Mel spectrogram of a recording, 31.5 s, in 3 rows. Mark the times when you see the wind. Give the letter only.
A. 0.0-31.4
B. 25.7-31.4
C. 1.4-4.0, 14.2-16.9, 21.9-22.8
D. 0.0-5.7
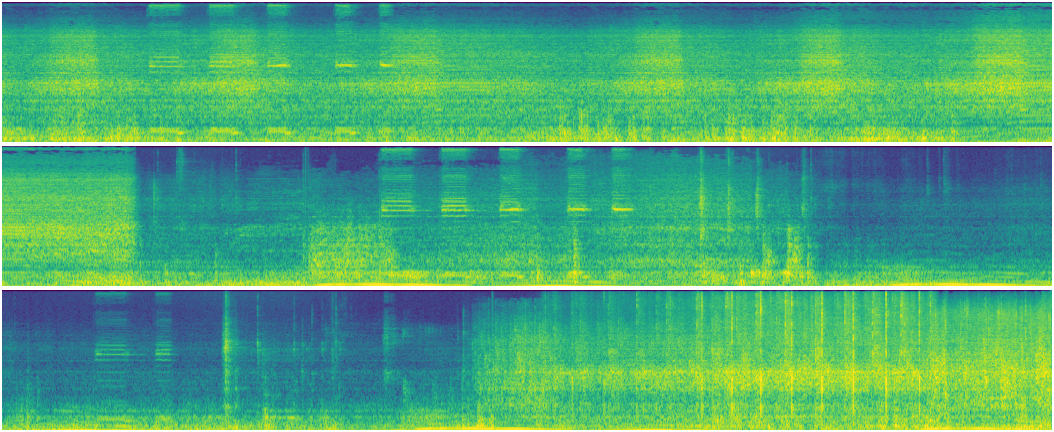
A.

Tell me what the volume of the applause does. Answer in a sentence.
The loudness of the applause goes up.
